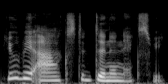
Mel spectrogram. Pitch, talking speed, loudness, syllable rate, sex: 200 Hz, 250 wpm, -18 LUFS, 5.7 syllables/s, female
